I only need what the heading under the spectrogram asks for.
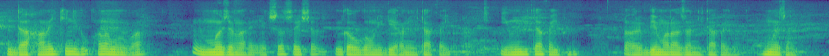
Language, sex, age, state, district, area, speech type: Bodo, male, 60+, Assam, Kokrajhar, urban, spontaneous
